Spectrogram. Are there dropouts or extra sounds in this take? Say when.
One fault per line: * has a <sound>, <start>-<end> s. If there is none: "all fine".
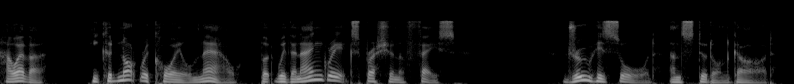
all fine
